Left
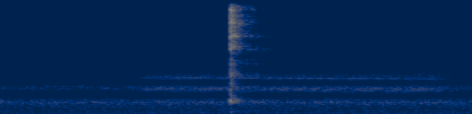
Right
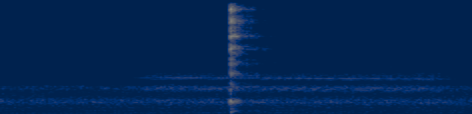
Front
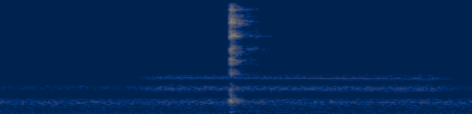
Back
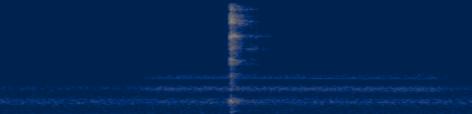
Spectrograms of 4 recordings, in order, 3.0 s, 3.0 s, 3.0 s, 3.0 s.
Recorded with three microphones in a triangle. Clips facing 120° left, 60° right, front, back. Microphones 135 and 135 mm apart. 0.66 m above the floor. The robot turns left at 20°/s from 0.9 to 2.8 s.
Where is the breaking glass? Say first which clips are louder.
Right 1 dB, even; 110° right, 0.9 m.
